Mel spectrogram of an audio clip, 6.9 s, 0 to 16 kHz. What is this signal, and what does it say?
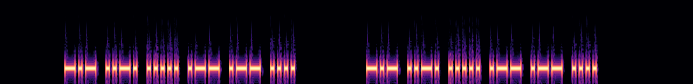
Morse code, heard as a keyed tone, about 36 wpm, 700 Hz. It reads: KF5WWH KF5WWH
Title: USA Call Signs - 6 Characters - Repeated 2x - 35wpm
